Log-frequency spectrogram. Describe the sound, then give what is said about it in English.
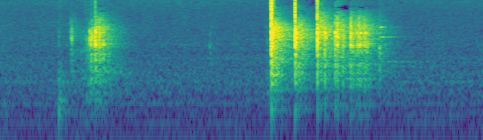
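Dice being rolled for a tabletop role-playing game check: a couple of light taps, then a quick burst of sharp, bright clatters as they tumble and settle on a hard surface. No one speaks. “Alright, make me your roll.”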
